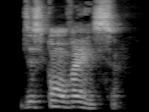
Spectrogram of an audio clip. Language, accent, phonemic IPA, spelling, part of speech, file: French, Canada, /dis.kɔ̃.vɛ̃s/, disconvinssent, verb, LL-Q150 (fra)-disconvinssent.wav
- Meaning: third-person plural imperfect subjunctive of disconvenir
